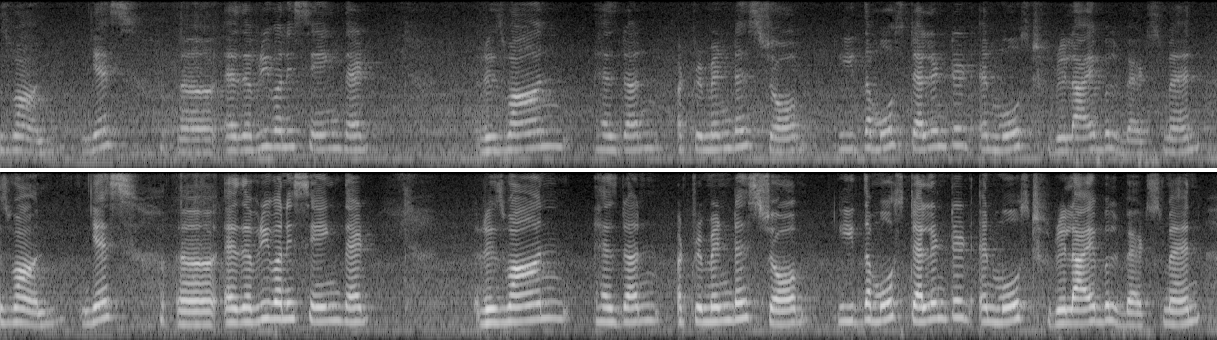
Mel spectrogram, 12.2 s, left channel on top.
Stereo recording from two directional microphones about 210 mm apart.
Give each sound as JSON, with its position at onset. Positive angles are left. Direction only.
{"t": 0.1, "sound": "a woman's voice", "side_deg": -40}
{"t": 1.8, "sound": "a woman's voice", "side_deg": -40}
{"t": 4.8, "sound": "a woman's voice", "side_deg": -35}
